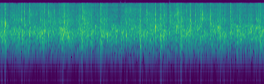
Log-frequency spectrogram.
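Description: A school audience claps steadily and loudly for a man, dense applause that holds at an even level throughout with no talk over it.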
